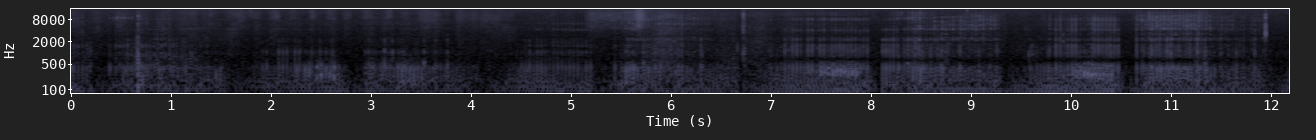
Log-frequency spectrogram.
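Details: Steady deep purring from a male cat getting a chin scratch as the sun rises over the Cotswold hills, captured on a Tascam handheld recorder; rhythmic rumble swelling with each breath, a few soft clicks and rustles.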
